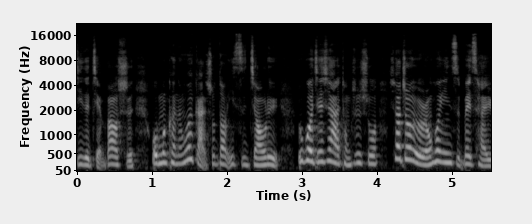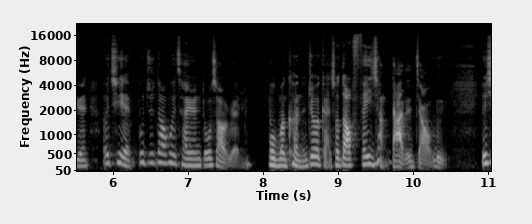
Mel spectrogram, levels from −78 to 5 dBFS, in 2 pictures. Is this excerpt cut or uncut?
cut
